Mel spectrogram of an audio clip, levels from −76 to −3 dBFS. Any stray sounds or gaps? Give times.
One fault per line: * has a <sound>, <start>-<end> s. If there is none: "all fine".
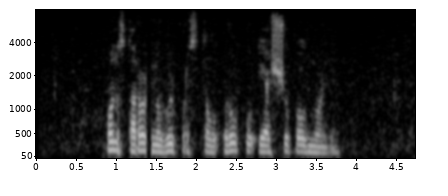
* has a dropout, 1.4-1.4 s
